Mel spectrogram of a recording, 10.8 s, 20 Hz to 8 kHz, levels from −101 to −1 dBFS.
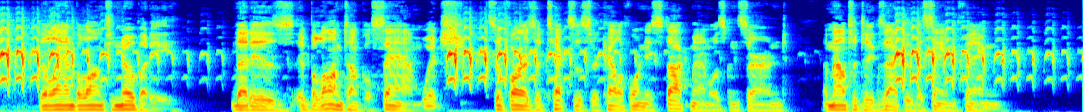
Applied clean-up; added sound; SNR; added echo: classical method WPE with log-MMSE.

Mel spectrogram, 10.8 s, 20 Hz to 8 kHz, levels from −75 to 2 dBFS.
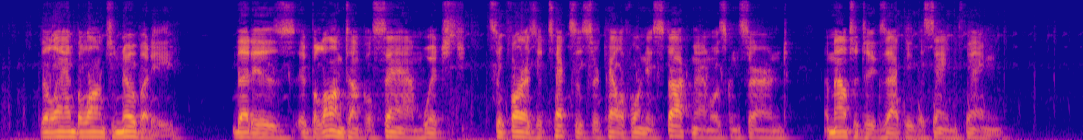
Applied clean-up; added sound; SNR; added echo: neural separator model SepFormer DNS4.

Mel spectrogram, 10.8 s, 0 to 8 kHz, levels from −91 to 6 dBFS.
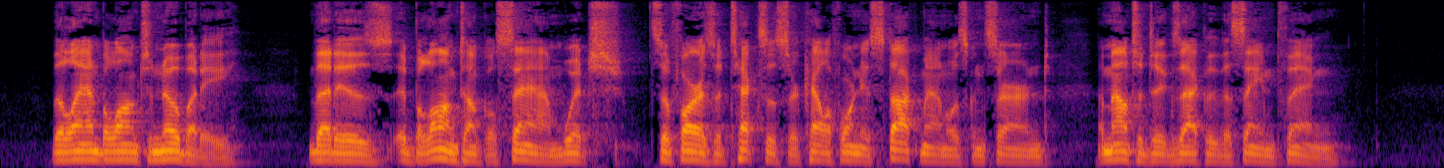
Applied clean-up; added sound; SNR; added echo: none; none; none; none.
